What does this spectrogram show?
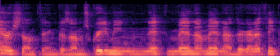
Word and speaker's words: Mena: My last name is M-E-N-A, Mena. That's how you say it in Spanish.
